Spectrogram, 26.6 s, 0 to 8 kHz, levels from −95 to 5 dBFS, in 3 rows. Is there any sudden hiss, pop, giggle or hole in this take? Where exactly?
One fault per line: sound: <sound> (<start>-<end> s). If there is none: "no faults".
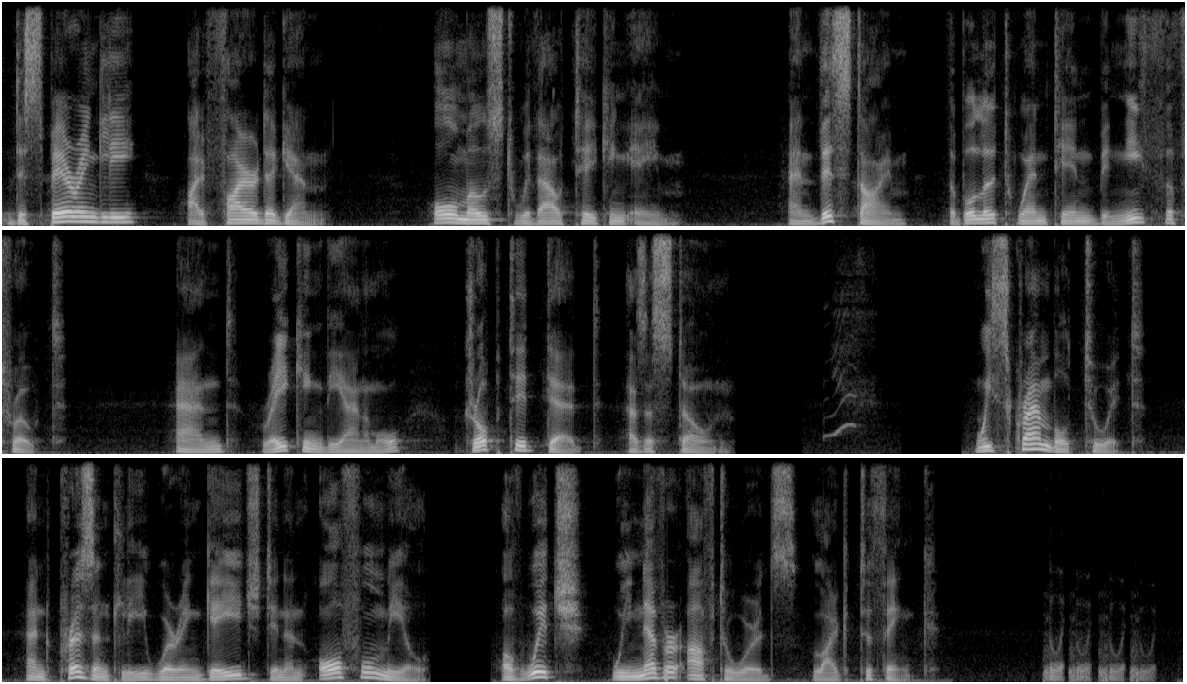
sound: breath (15.0-15.5 s)
sound: laugh (25.5-26.4 s)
